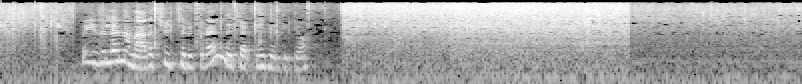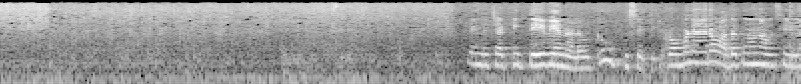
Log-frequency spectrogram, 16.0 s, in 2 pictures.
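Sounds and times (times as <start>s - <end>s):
paste sizzling in hot oil: 3.4s - 12.7s.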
